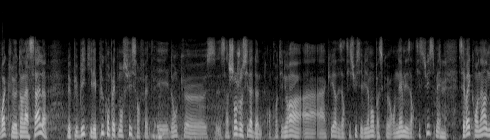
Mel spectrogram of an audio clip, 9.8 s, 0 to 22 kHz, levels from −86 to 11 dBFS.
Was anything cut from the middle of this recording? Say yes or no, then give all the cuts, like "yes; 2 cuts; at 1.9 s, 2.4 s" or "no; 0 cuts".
no; 0 cuts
